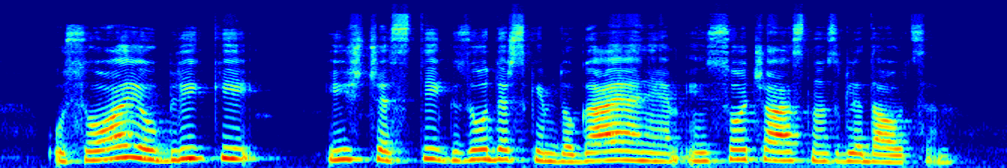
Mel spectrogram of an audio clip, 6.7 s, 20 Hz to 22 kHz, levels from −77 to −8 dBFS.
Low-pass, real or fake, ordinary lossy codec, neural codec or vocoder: 19.8 kHz; real; Opus, 32 kbps; none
